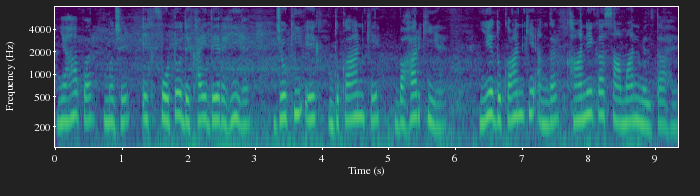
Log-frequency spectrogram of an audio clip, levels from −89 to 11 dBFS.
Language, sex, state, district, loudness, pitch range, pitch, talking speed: Hindi, female, Maharashtra, Pune, -24 LUFS, 230-260 Hz, 245 Hz, 165 wpm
